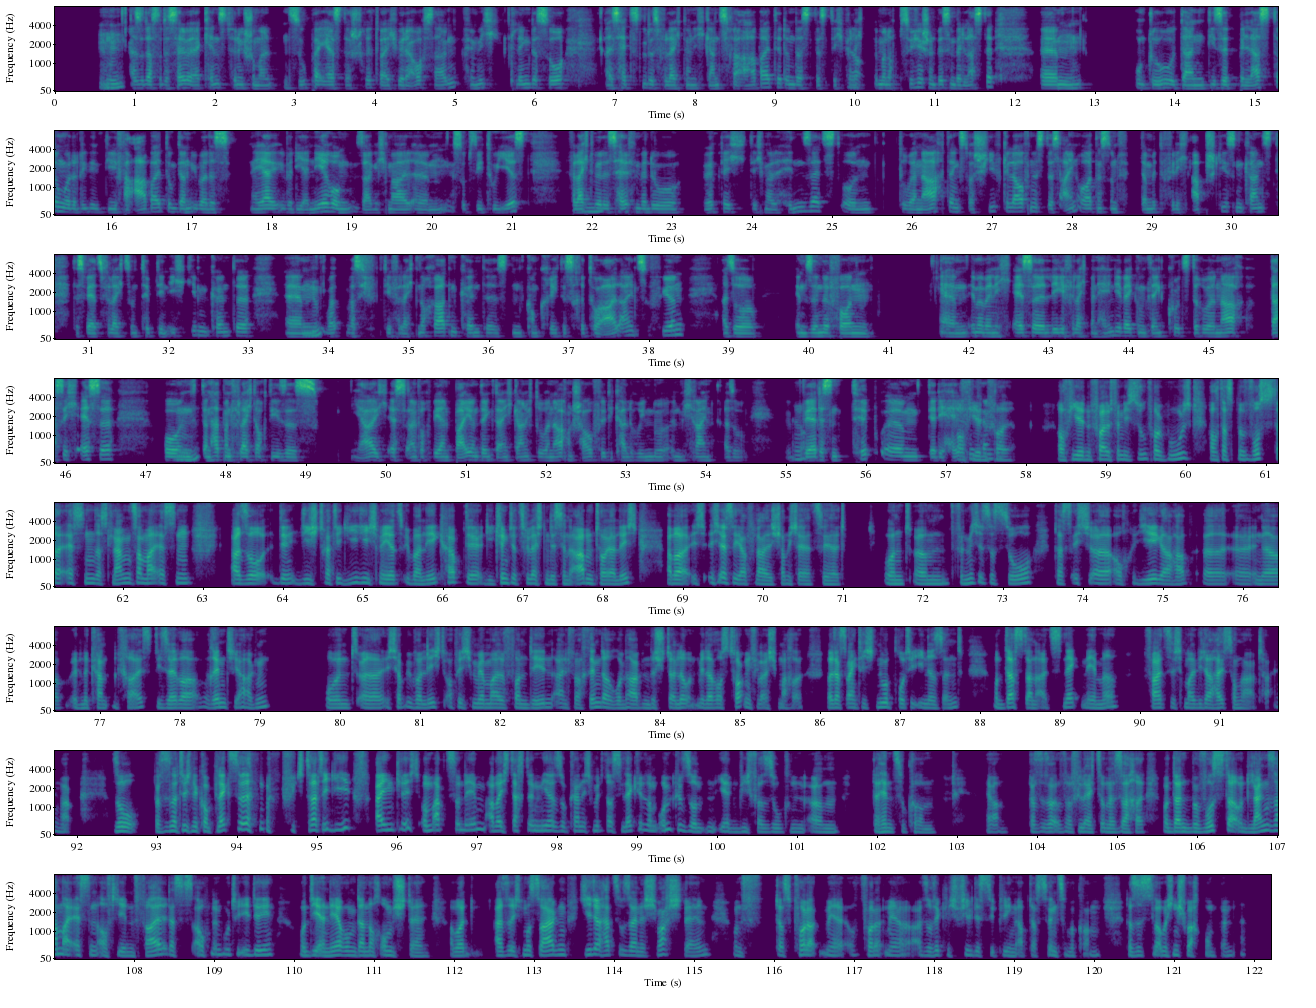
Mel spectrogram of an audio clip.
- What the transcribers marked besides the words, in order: trusting: "noch nicht ganz verarbeitet und … 'n bisschen belastet"; stressed: "dass"; stressed: "das"; laughing while speaking: "Strategie eigentlich, um abzunehmen"; sad: "Das ist, glaube ich, 'n Schwachpunkt bei mir"
- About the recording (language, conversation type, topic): German, advice, Wie würdest du deine Essgewohnheiten beschreiben, wenn du unregelmäßig isst und häufig zu viel oder zu wenig Nahrung zu dir nimmst?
